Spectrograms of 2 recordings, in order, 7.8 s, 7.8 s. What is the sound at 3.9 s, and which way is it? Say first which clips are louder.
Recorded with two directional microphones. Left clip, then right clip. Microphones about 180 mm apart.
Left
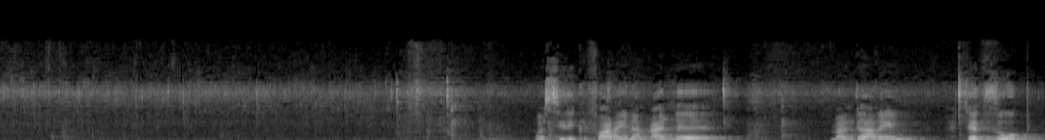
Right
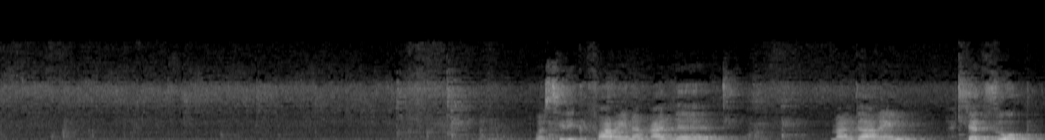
A woman's voice: left 2 dB; 70° left (ahead or behind).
